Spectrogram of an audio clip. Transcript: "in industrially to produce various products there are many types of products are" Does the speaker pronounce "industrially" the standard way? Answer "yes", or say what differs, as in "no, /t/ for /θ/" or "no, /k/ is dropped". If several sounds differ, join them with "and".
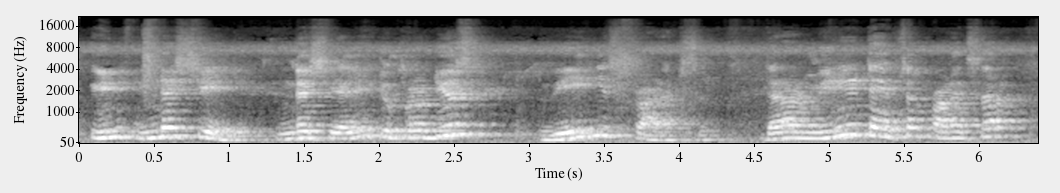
no, /l/ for /ɹ/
